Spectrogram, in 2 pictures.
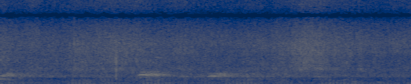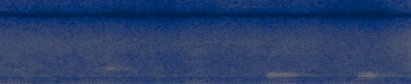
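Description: Ginger tabby cat purring steadily while relaxed on a person's lap, the purr pulsing about one and a half times a second with its breathing.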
